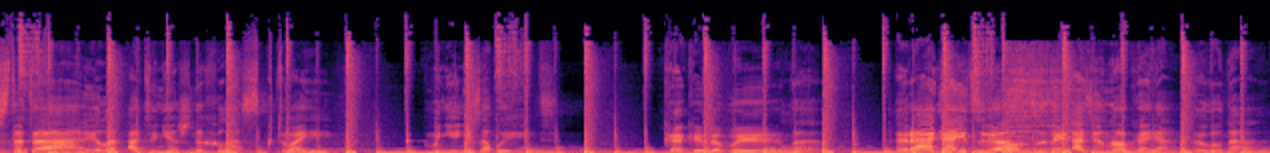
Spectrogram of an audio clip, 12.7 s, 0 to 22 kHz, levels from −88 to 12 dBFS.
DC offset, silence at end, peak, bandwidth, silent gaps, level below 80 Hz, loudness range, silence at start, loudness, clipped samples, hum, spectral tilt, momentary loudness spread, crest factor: 0.1%; 0 s; 0 dBFS; over 20 kHz; none; -28 dBFS; 6 LU; 0 s; -18 LUFS; under 0.1%; none; -4 dB/octave; 9 LU; 18 dB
